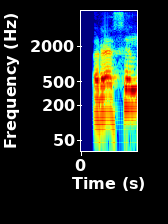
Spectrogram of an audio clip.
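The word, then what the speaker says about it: wrestle: विसल city city बजाना T silent है। रेसल कुश्ती लड़ना टी साइलेंट है।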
